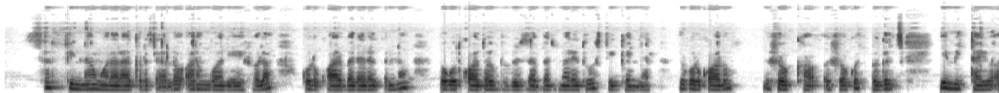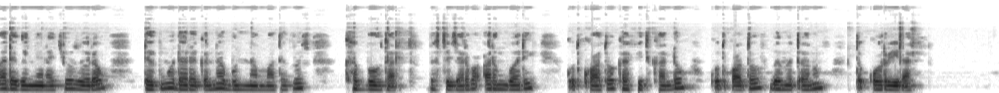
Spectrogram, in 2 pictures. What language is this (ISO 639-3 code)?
amh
